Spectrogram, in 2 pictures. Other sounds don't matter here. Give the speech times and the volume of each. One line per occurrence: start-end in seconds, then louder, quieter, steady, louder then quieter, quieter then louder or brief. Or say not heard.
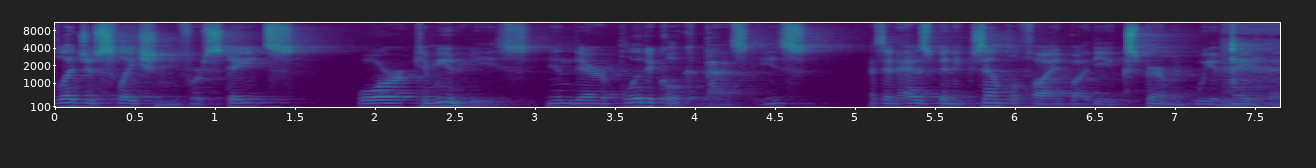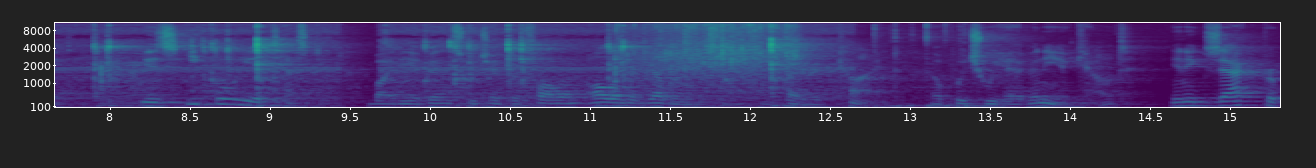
0.0-15.2 steady.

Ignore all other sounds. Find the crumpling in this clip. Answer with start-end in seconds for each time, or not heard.
11.1-12.3.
